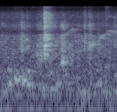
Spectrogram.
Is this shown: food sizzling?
no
